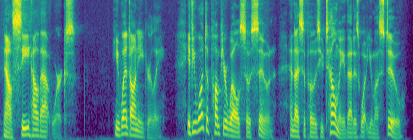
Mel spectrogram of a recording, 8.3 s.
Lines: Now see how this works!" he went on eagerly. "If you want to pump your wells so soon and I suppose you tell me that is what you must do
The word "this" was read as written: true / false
false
